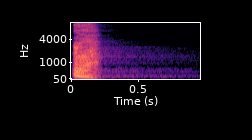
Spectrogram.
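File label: French hurt light voice; bloom minigame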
